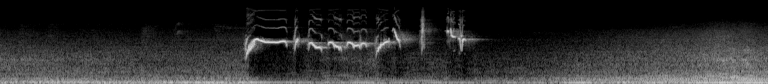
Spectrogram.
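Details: Orange-headed thrush, a caged songbird from North Bali, singing in the morning: a burst of loud, clear whistled phrases wavering around a high pitch, ending with sharp notes, over a low background hum.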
